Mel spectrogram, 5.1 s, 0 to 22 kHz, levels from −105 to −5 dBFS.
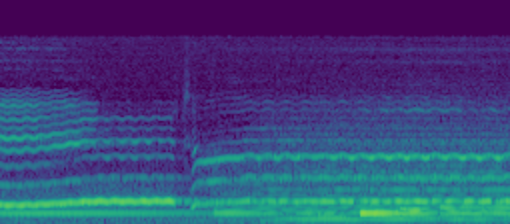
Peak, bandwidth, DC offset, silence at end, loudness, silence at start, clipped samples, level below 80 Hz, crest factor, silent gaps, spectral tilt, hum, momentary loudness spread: -20 dBFS; 9 kHz; under 0.1%; 0 s; -35 LUFS; 0 s; under 0.1%; -64 dBFS; 14 dB; none; -9 dB/octave; none; 11 LU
